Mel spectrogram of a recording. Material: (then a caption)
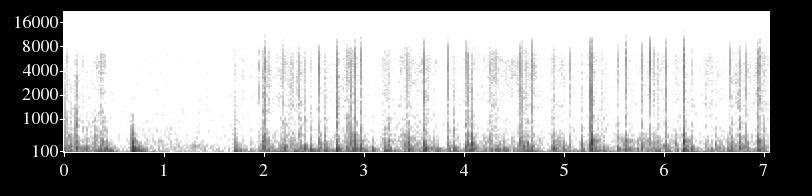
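Plastic. Long nails tap the upper dome of a large, hollow, clear plastic umbrella canopy held over the mic, using both hands. A single sharp knock is followed by a brief near-silent pause. Then comes a rapid, continuous patter of short, dry taps, each a low hollow thump with a bright clicky edge that dies away almost at once.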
